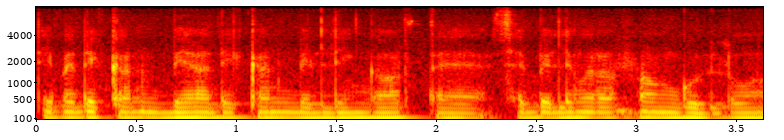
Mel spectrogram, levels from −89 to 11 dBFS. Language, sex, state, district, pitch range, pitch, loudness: Chakma, male, Tripura, Dhalai, 100-105 Hz, 105 Hz, -21 LUFS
